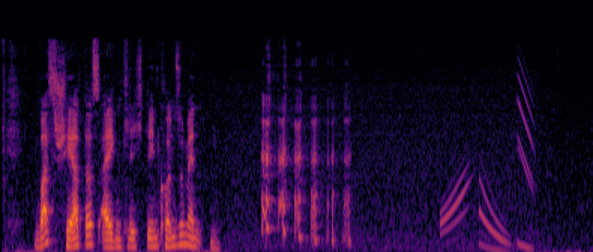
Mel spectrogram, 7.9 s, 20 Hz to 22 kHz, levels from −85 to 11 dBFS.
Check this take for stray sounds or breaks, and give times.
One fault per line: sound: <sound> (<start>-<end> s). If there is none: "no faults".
sound: laugh (3.5-4.7 s)
sound: chirp (5.9-7.2 s)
